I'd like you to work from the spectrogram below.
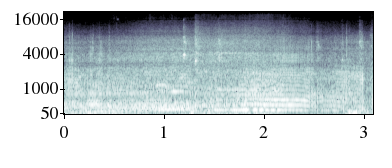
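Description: Rallycross cars race around the Croft circuit, engines roaring loudly and continuously, with shifting revs and tyre noise as they power toward the line.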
